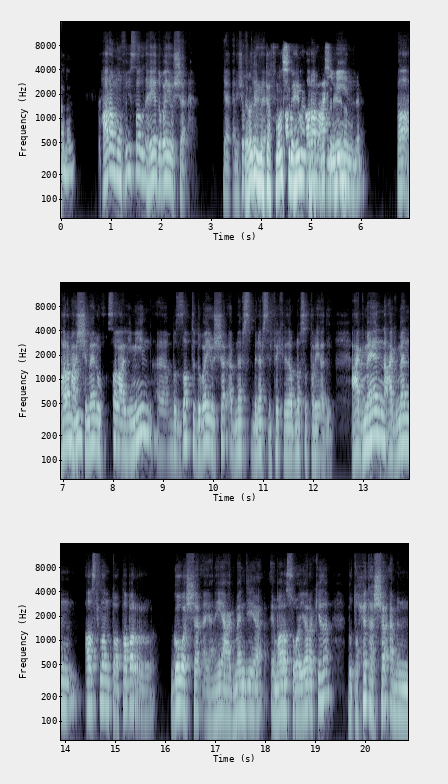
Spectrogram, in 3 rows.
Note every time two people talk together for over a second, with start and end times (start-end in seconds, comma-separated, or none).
3.7-5.8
